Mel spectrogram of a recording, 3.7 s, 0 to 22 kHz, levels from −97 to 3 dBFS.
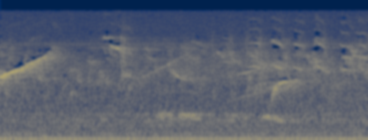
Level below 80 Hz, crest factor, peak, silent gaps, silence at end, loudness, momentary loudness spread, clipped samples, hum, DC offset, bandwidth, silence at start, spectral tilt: -40 dBFS; 16 dB; -14 dBFS; none; 0 s; -30 LUFS; 12 LU; under 0.1%; none; under 0.1%; 16 kHz; 0 s; -1.5 dB/octave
